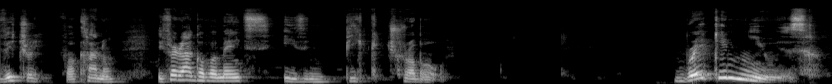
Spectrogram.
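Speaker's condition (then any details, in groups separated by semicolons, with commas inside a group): No condition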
